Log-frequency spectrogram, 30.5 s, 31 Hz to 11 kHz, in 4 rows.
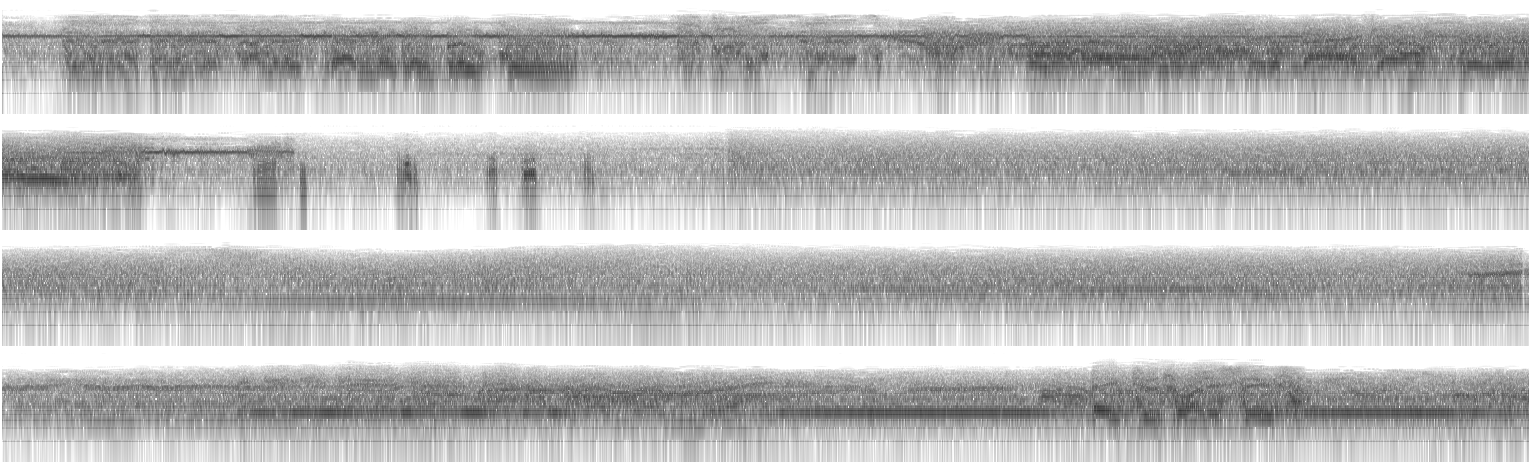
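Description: CB radio receiving skip on channel 28: static and hiss with distant voices coming through garbled and overlapping. A steady high whistle from beating carriers runs through the first nine seconds; the signal then drops to quieter hiss with a few short pops, and lower whistles come and go over the voices later.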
